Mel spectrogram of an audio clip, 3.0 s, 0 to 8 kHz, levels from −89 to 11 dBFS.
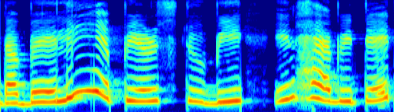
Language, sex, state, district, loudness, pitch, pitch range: English, female, Arunachal Pradesh, Lower Dibang Valley, -14 LUFS, 310 Hz, 285-330 Hz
